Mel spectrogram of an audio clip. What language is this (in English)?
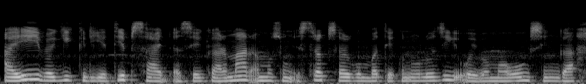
Manipuri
